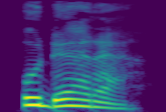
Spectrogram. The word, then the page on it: udara: indonesian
